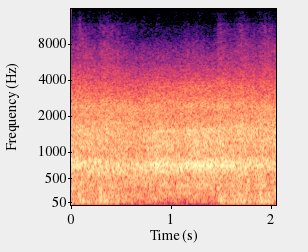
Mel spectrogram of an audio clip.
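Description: Stadium crowd in the eFootball mobile game, Barcelona match day: a steady, dense roar of cheering fans, held at an even level throughout with no break or single standout shout.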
